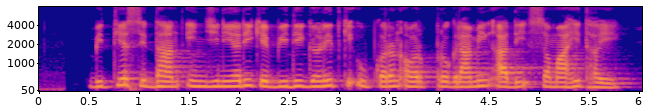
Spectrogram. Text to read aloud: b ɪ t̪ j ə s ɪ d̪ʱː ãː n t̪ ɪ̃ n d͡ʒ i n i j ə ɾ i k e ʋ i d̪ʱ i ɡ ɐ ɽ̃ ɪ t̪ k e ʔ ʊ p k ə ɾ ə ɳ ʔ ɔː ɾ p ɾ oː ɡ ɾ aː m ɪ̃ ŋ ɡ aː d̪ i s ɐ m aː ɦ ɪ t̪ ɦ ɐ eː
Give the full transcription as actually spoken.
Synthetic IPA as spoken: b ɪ t̪ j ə s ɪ d̪ʱː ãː n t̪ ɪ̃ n d͡ʒ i n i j ə ɾ i k e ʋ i d̪ʱ i ɡ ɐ ɽ̃ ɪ t̪ k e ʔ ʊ p k ə ɾ ə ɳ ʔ ɔː ɾ p ɾ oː ɡ ɾ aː m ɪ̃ ŋ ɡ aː d̪ i s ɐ m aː ɦ ɪ t̪ ɦ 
